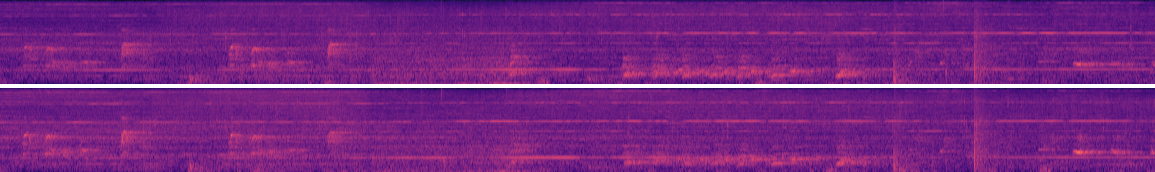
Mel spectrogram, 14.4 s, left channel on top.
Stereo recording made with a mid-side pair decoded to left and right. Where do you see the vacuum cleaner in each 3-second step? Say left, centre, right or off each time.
right, right, right, left, left.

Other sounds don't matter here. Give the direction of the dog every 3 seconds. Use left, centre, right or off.
right, left, left, left, right.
